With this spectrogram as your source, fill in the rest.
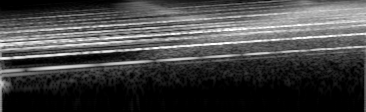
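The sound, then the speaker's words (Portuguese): A loud, continuous rocket-like zoom from a little rocket named Zoom flying away and making the biggest sound it could, a bright harmonic whistle climbing steadily in pitch for a few seconds, with no voices. “E aí o Zoom saiu voando, voando, e ele fez o maior som que ele pôde fazer. Zum!”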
